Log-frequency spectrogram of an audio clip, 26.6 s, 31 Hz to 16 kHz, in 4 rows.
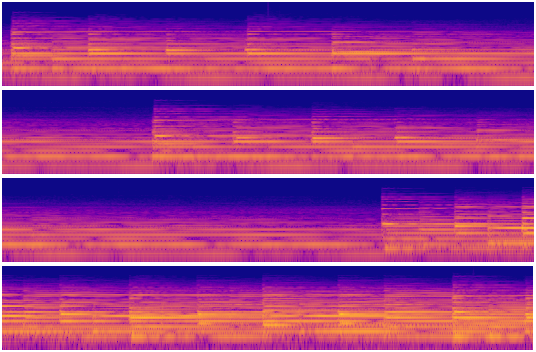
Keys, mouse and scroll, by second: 0.0 r, 3.2 click, 3.9 g, 5.9 click, 6.1-7.1 middle drag, 7.1 alt+z, 7.4 click, 7.6 middle click, 8.5 click, 10.1-10.9 scroll up 2, 10.9 click, 11.4 s, 12.9 alt+middle click, 13.4 alt+middle click, 13.6 alt+middle drag, 14.1 shift+middle drag, 14.3 scroll up 3, 14.5-14.9 shift+middle drag, 14.9 s, 16.0-16.5 drag, 16.5 s, 17.3 g, 19.0 g, 21.1-21.5 middle drag, 21.5 scroll up 1, 21.6-22.4 scroll down 7, 22.4 click, 22.9 click, 23.3-23.8 scroll down 3, 23.8-24.1 shift+middle drag, 24.1-25.0 scroll up 2, 25.0 click.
